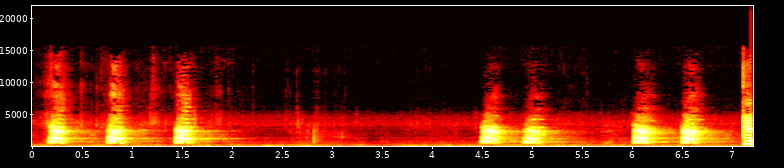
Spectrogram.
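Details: Cardigan Welsh Corgi zooming about in the snow: three sharp barks in a quick burst, a short lull, then two pairs of loud barks, with another bark cut off at the end.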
